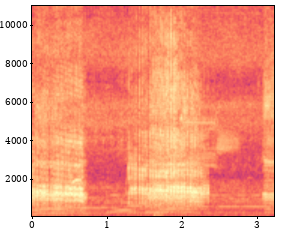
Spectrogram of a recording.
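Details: Great egret calling the flock, a lure recording for shooting or trapping: two long, harsh, grating croaks, each lasting under a second, separated by a short gap, with rough, noisy tone throughout.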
